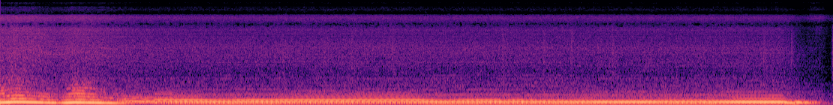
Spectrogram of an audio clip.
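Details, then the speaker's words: Car that previously made a noise on start and then wouldn't start, after battery exchange: starter whirs briefly, engine fires right up and settles into a steady, even idle, then shuts down cleanly. "all right that's it yo it fired right up"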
